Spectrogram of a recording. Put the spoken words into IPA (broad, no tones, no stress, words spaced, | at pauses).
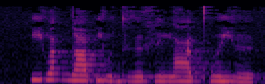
juɡ dˤu pjudʱʏxin ʕɘkʷʼɘ jʏ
